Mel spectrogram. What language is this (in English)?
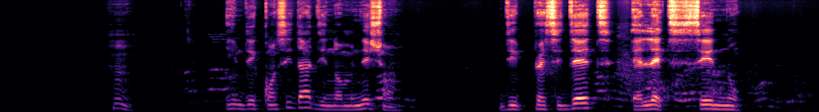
Nigerian Pidgin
